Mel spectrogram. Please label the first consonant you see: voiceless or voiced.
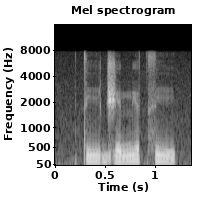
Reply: voiceless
